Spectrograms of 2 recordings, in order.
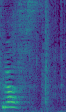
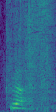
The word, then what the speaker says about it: كرفس: Now, هيدا celery بلبنان, in the Lebanese accent, we pronounce it كرفس. كرفس, okay? كرفس.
